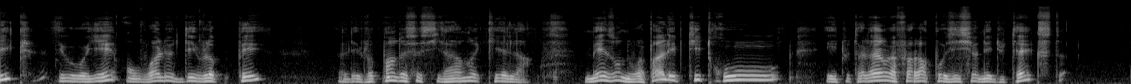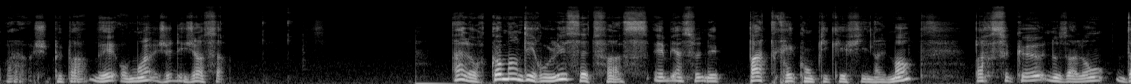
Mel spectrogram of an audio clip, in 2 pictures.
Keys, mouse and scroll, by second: 0.7-1.1 scroll down 1, 1.3-2.1 right drag, 13.9 click, 21.0-22.6 drag.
